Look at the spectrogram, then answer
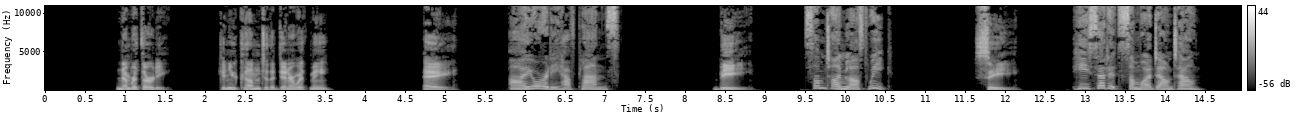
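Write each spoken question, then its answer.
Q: Can you come to the dinner with me?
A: A: I already have plans.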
